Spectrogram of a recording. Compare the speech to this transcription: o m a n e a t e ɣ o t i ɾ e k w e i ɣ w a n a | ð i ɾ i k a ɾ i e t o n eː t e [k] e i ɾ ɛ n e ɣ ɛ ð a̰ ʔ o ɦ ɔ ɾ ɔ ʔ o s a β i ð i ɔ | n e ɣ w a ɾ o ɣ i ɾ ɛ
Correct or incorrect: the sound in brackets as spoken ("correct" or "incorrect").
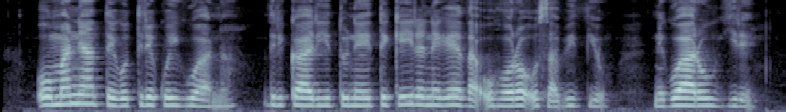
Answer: correct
